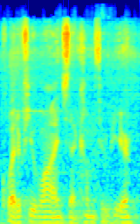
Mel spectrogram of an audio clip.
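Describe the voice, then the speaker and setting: A man's voice: low-pitched, level tone, a little slow, gravelly. A man narrating casually as a travel vlogger, hesitant and thinking aloud as he goes. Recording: noisy subway and street ambience. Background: transit ambience, vehicle noise.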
